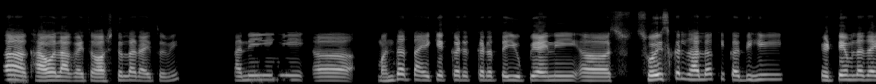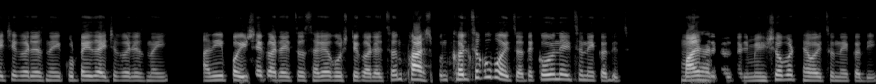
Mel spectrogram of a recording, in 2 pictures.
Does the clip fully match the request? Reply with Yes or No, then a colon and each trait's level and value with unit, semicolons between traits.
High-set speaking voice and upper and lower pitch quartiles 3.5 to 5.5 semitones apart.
No: high, 195 Hz; average, 2.8 semitones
